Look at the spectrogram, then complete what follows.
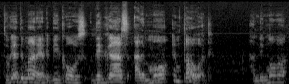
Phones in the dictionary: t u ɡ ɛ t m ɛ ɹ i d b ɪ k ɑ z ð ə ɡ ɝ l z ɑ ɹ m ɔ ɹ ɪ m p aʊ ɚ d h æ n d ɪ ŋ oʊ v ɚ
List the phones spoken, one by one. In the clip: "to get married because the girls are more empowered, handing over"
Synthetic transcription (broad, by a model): t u ɡ ɛ t m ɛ ɹ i d b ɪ k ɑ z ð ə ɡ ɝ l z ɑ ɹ m ɔ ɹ ɪ m p aʊ ɚ d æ n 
